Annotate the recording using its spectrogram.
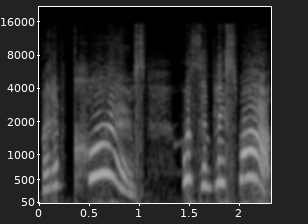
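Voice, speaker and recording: This squeaky, put-on character voice sits at an extremely high pitch. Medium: cartoon.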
